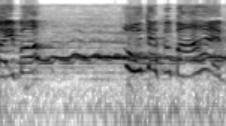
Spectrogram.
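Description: A voice singing an ornamented melody line, with quick turns in pitch and then a long, wavering held note from about the middle.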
